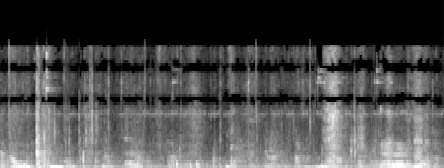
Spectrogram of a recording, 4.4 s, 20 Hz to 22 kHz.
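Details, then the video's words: Dogs greeting their owner excitedly after a three-day absence, running to him once they recognised him from afar; short squeaky rising whines at the start and near the end, mixed with voices and handling noise. "Excited Dogs Meeting Owner After 3 Days"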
